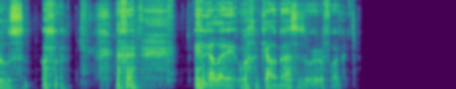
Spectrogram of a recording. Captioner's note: chuckling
